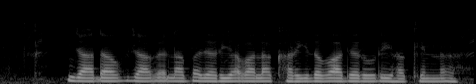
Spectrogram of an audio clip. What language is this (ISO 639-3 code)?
mag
